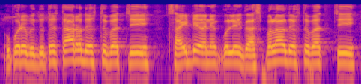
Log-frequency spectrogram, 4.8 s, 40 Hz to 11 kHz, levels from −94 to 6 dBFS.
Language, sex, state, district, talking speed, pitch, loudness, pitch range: Bengali, male, Assam, Hailakandi, 135 wpm, 165 Hz, -14 LUFS, 160-175 Hz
